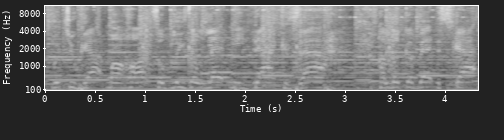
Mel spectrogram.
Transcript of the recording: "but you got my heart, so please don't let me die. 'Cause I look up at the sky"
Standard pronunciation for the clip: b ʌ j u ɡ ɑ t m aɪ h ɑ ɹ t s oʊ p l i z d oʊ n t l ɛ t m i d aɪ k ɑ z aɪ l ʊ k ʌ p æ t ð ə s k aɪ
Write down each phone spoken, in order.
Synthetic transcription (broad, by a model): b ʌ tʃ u ɡ ɑ t m aɪ h ɑ ɹ t s oʊ p l i z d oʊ n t l ɛ t m i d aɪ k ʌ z aɪ l ʊ k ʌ b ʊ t ð ə s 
